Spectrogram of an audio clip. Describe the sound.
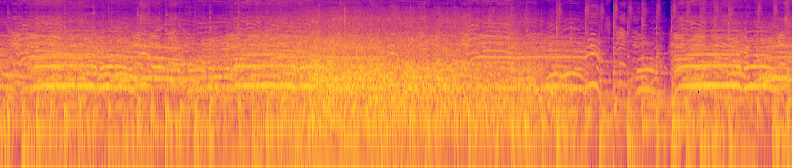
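A crowd cheers and whoops at a grand royal celebratory welcome for a ship's captain. The loud, continuous shouting swells in the middle and dips briefly near the end before picking up again.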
